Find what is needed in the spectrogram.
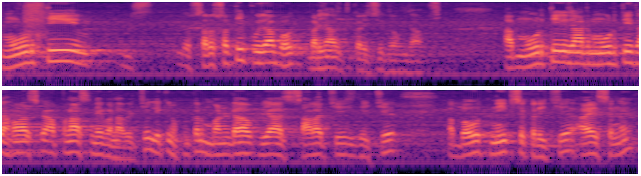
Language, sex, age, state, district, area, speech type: Maithili, male, 45-60, Bihar, Supaul, rural, spontaneous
